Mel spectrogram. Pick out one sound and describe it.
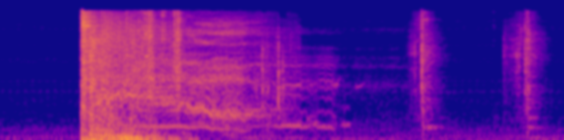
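A gunshot bangs and rings out.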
